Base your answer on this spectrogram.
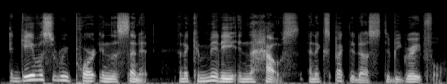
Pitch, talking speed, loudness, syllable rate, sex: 140 Hz, 270 wpm, -18 LUFS, 7.5 syllables/s, male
